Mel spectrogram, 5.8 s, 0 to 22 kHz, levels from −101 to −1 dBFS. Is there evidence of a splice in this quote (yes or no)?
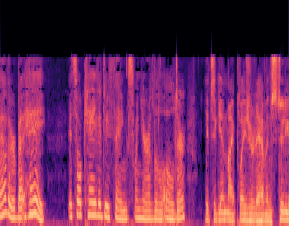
yes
